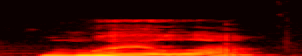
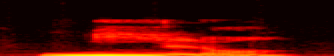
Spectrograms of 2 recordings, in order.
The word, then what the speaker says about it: мыло: Рыба, мыло, тыква. Рыба, мыло, тыква. Don't say риба, мило, тыква. Yeah, it needs to be pronounced harder.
